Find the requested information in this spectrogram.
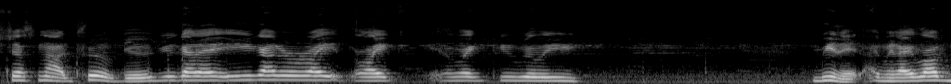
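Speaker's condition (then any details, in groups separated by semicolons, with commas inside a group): Cerebral palsy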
